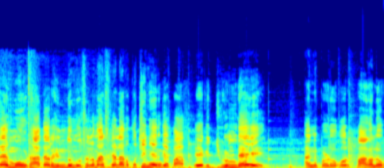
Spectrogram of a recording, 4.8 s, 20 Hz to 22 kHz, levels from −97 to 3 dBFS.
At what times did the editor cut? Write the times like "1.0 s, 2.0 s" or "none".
2.3 s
